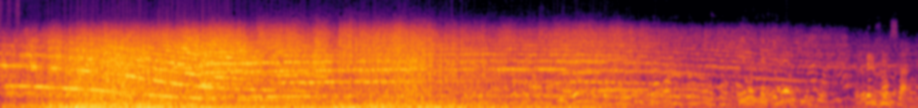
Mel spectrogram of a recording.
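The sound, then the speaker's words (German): Wartime warplanes dive down over docks: a loud, roaring engine whine with falling pitch dominates the first seconds, then gradually fades into lower rumbling with a few sharper bursts near the end. “Die Flieger stießen en pique herunter und ich rannte noch einmal zurück in Todesangst.”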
